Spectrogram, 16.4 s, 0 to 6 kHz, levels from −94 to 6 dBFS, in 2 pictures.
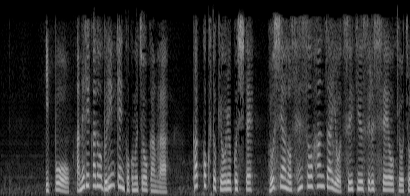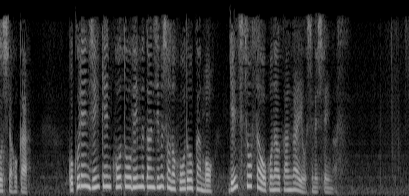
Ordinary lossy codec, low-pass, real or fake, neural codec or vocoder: AAC, 24 kbps; 5.4 kHz; fake; codec, 24 kHz, 1.2 kbps, DualCodec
